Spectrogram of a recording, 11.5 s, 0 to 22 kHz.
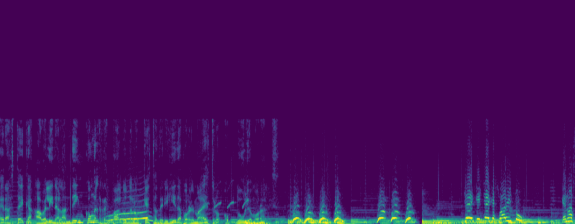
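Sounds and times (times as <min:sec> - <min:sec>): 
speech: 0:00.0 - 0:11.4
dog yelping and barking: 0:05.8 - 0:08.4.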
